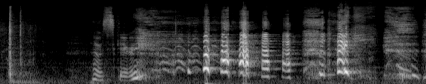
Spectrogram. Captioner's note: laughing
